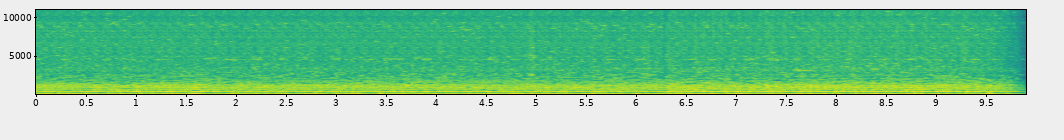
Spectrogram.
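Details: Swarming honey bees produce a thick, steady droning hum, layered tones holding constant for about ten seconds before fading out abruptly at the end.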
